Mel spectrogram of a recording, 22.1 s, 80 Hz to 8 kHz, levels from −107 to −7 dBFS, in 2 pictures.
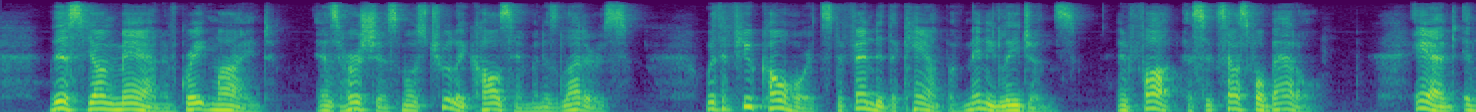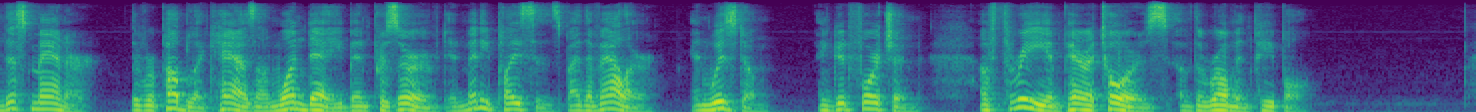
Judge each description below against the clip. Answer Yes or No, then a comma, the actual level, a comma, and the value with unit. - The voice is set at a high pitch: No, low, 130 Hz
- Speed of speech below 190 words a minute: Yes, average, 165 wpm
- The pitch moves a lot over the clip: Yes, wide, 6.6 semitones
